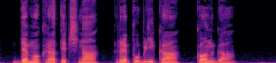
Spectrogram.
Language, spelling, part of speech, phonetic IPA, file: Polish, Demokratyczna Republika Konga, proper noun, [ˌdɛ̃mɔkraˈtɨt͡ʃna rɛˈpublʲika ˈkɔ̃ŋɡa], Pl-Demokratyczna Republika Konga.ogg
